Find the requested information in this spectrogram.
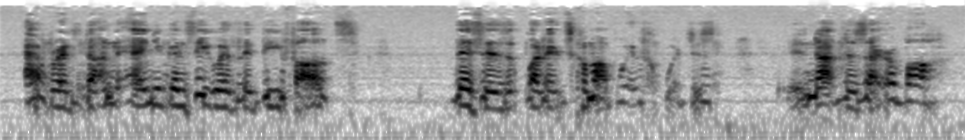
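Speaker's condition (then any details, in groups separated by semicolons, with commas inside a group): Cerebellar ataxia from brain tumour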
